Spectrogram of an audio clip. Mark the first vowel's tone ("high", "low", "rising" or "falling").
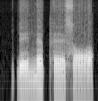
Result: low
